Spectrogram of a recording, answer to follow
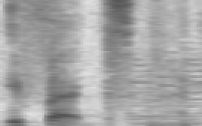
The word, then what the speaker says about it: effect: native speaker เหมือนกันเป็นเจ้าของภาษาด้วยเหมือนกันนะฮะก็คือว่าแซลมอนเพราะฉะนั้นคำนี้คือแต่ถ้าจะให้ปลอดภัยนี่ออกไม่ต้องออกเสียงตัว L ก็แล้วกันนะฮะอ่ะคำสุดท้าย specialeffect คำว่า effect นั่นคือภาษาไทยนะแต่ถ้าเป็นสำเนียงแบบที่ถูกต้องเนี่ยต้องออกเสียงว่า effect ที่แปลว่า effect อ่ะภาษาไทยคือ effect อ่ะภาษาอังกฤษคือ effect e f f e c t e England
